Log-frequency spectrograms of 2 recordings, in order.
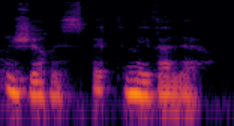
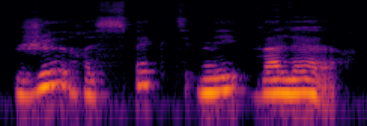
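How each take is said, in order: First: Said in the usual way. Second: Slow French, each word drawn out; slow model reading. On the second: Shown as a demonstration. Teacher introducing sentence eight to learners, slow model reading. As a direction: present the sentence slowly, word by word.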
